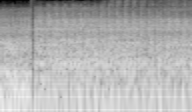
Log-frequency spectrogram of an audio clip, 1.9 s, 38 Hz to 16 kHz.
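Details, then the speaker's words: 2022 Yamaha Factor motorcycle at 55,000 km, valves never adjusted: small single idling with a light quick tick, worse when revved, plus a rattle suspected from the cam chain; loose valve clearance, valve adjustment planned. "aí dá pr ouvir B barulho tem um tiquezinho quando acelera fica bem ruim e tem um Chacal desse lado aqui"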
